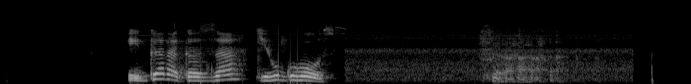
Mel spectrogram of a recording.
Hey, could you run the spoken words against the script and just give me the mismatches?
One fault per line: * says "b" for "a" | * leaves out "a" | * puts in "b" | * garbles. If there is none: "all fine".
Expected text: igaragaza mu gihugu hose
* leaves out "mu"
